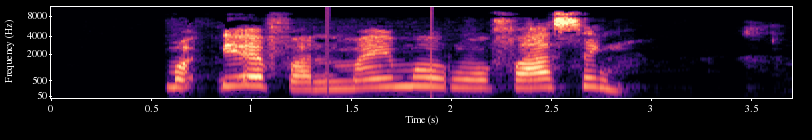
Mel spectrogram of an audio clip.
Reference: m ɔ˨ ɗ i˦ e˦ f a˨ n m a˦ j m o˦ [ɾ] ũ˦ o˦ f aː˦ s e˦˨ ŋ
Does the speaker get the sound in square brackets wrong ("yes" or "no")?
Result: no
